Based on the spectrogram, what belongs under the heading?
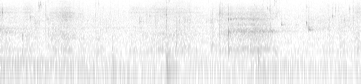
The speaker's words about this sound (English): Sorry about the little drips.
